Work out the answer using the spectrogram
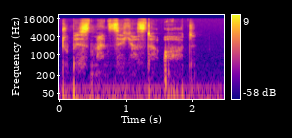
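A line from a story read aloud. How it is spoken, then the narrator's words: Whisper. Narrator (German): flüsterte sie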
